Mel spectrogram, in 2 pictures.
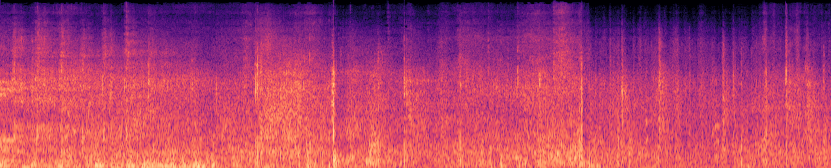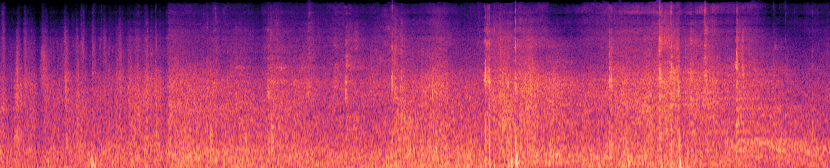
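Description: Ice hockey play around the net: skate blades scraping the ice, with a steady clatter of sticks and puck knocking. A few sharper cracks stand out, one about three seconds in and two near the end.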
